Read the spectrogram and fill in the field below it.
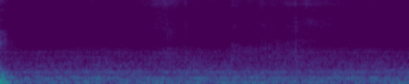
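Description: A sheet of card is set down lightly on a table.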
